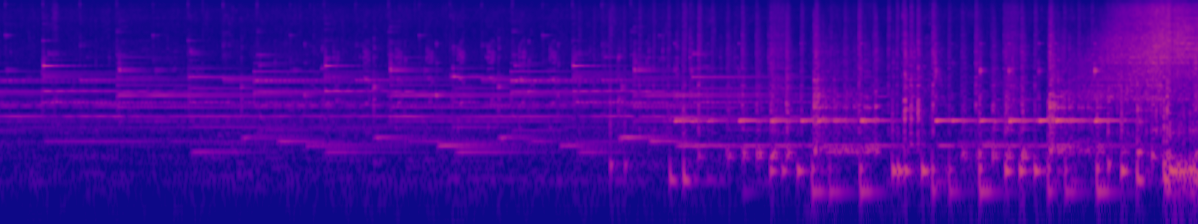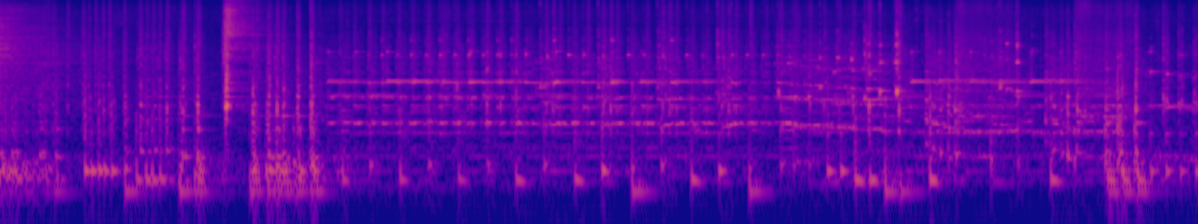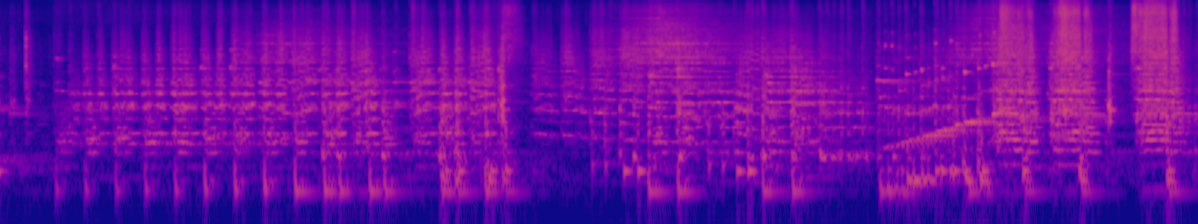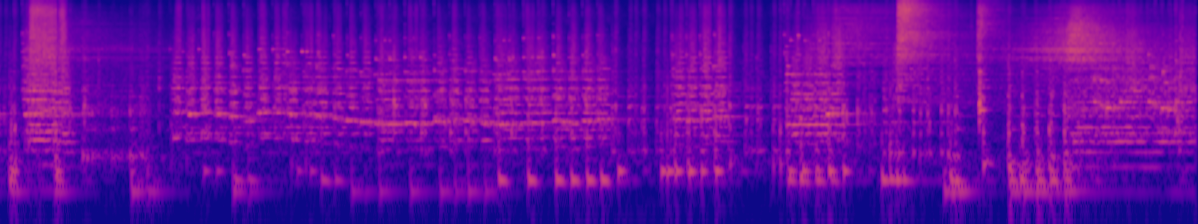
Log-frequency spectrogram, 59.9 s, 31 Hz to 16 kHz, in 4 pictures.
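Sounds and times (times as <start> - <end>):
marching band playing: 2.8 - 59.9
loud accented hits: 41.0 - 47.5.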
